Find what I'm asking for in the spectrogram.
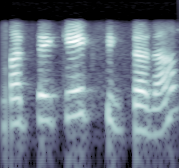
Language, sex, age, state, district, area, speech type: Kannada, female, 30-45, Karnataka, Udupi, rural, conversation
